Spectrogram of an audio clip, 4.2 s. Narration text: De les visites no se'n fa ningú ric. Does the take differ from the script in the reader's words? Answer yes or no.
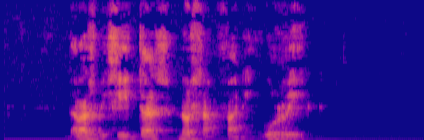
no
